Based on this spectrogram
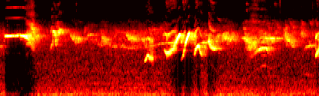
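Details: Oriental magpie-robin singing actively to summon other magpie-robins: a clear sustained whistle, then loud, quick runs of sharp chirps and down-slurred whistles in several bursts over background noise.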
